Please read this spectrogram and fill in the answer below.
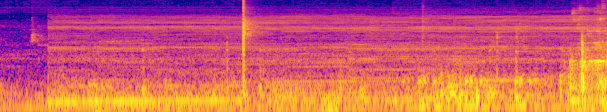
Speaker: First, we will start with a bad working anti-ciphon device. You will see there are no bottles in here. And you will hear a gurgling sound from the pump.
